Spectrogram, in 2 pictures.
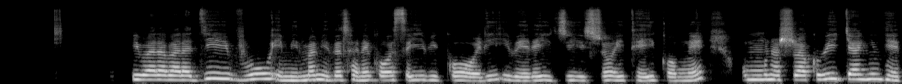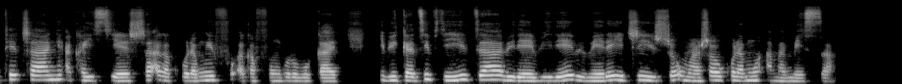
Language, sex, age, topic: Rundi, female, 18-24, agriculture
